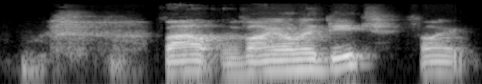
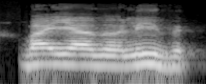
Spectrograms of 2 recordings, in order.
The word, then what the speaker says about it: Valladolid: a place in Spain that I can never pronounce. Valladolid. Help me. Valladolid. Valladolid.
